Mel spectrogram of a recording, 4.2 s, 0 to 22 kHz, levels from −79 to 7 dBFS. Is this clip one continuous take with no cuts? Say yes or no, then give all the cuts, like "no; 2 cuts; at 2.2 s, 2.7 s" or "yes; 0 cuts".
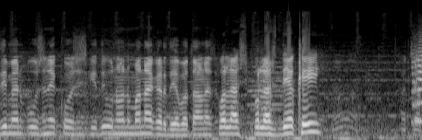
no; 1 cut; at 2.1 s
